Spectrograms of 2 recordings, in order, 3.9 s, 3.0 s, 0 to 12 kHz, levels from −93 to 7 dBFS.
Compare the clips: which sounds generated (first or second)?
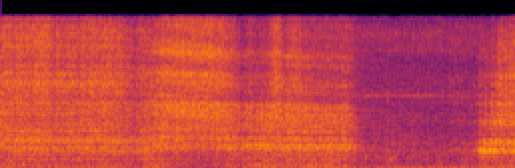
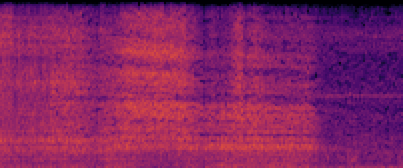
first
